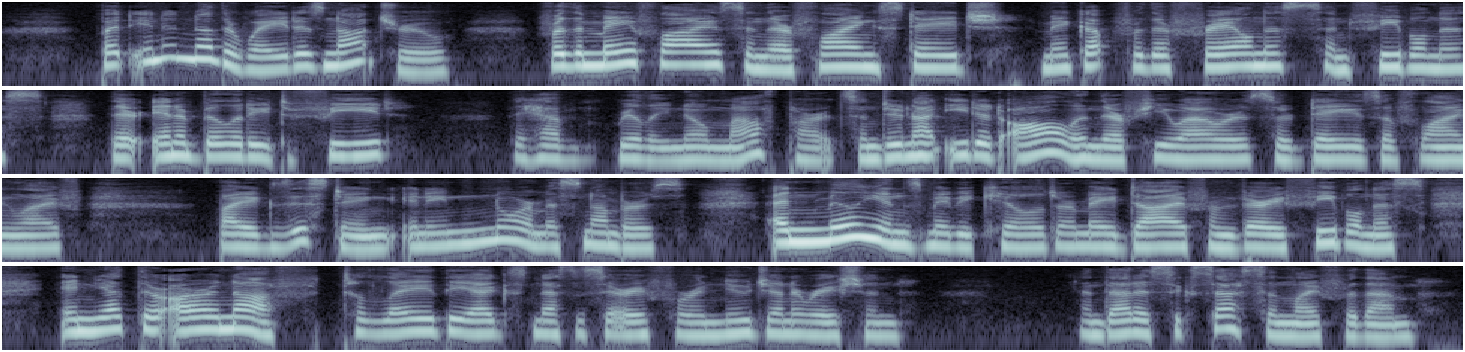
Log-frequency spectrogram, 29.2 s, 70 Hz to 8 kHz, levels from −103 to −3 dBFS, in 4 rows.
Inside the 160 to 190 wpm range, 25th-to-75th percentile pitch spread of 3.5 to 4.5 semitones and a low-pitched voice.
No: average, 180 wpm; average, 4.0 semitones; medium, 180 Hz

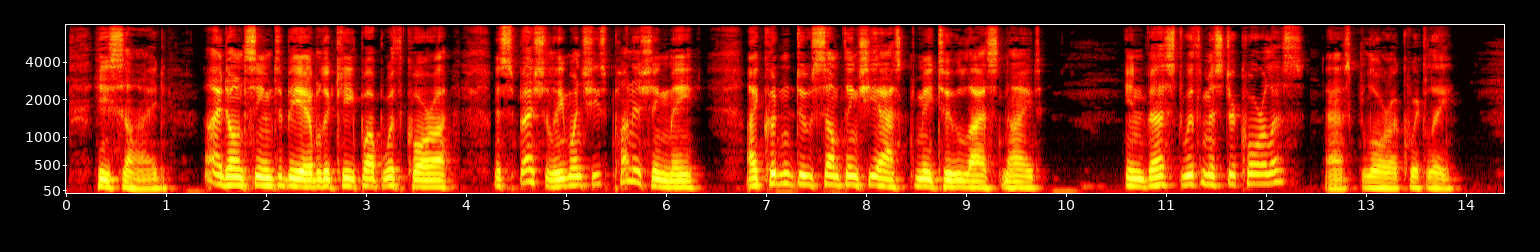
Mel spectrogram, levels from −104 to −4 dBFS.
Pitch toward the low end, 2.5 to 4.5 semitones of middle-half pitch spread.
No: low, 130 Hz; average, 5.2 semitones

